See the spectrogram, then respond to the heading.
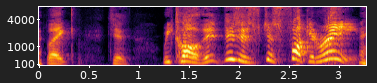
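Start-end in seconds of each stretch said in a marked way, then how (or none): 1.2-3.3 put-on angry complaining, higher and louder. Retelling a traveler getting off the plane: imitating someone bitching. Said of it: "just bitching".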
